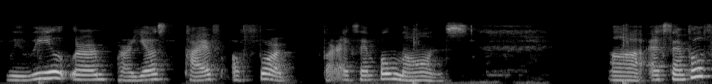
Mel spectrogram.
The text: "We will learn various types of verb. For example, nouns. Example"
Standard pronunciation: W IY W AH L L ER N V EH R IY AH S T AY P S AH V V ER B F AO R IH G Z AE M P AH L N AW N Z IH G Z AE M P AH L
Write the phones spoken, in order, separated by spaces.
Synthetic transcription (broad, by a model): W IY W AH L L ER N P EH R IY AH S T AY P AH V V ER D F AO R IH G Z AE M P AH L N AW N S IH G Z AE M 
